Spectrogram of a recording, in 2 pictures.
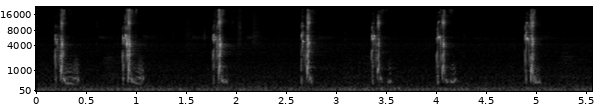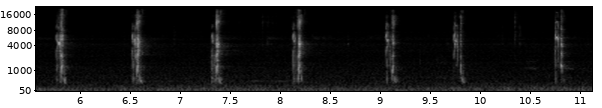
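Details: Squirrel in a backyard repeating hiccup-like calls: crisp broadband chucks roughly every 0.8 seconds in a steady series of about fourteen, each ending in a brief low sweep, over faint background hum.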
